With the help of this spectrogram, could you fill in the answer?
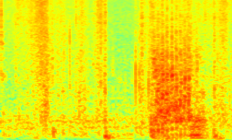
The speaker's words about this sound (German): Die Pferde lieben es, sich zu wälzen, sobald sie von ihrer Last befreit sind.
